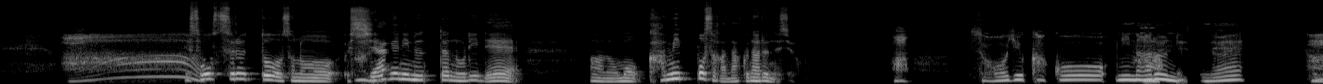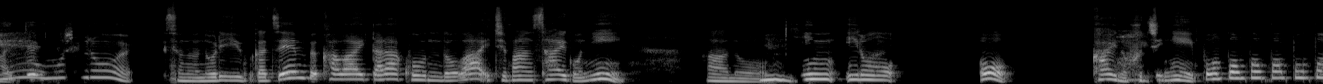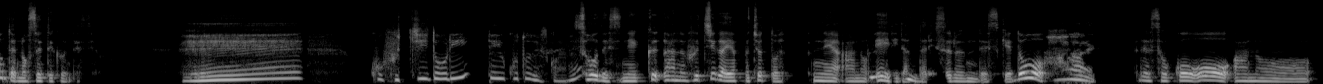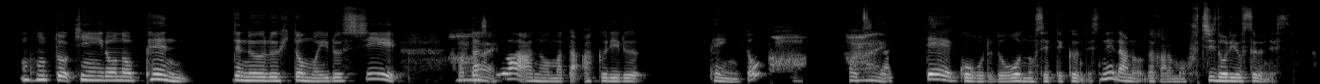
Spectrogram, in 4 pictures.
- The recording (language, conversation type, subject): Japanese, podcast, あなたの一番好きな創作系の趣味は何ですか？
- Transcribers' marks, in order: none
